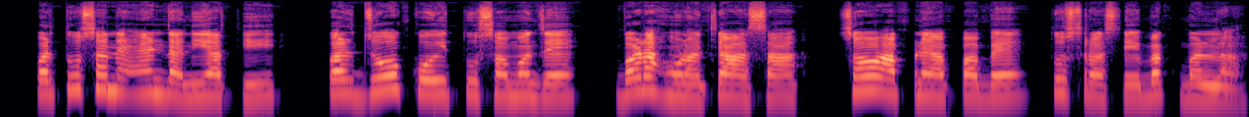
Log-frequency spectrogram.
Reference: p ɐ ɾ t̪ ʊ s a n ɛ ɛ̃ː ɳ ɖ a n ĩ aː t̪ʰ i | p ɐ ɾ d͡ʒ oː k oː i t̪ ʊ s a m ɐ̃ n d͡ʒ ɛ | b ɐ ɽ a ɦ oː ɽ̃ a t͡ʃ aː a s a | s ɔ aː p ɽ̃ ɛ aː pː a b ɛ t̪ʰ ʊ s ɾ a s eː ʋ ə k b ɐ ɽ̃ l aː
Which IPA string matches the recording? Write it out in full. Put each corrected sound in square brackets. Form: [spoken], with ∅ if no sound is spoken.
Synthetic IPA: p ɐ ɾ t̪ ʊ s a n ɛ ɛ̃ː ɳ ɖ a n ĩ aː t̪ʰ i | p ɐ ɾ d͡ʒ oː k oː i t̪ ʊ s a m ɐ̃ n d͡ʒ ɛ | b ɐ ɽ a ɦ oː ɽ̃ a t͡ʃ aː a s a | s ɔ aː p ɽ̃ ɛ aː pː a b ɛ [t̪] ʊ s ɾ a s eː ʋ ə k b ɐ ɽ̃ l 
